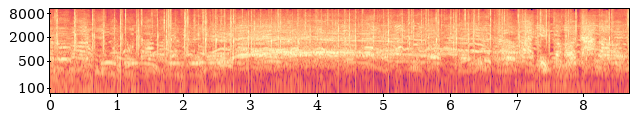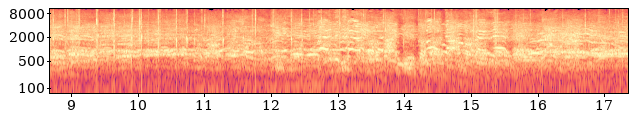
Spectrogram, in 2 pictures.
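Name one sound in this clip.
A crowd of teenagers chants and shouts loudly, close by.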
